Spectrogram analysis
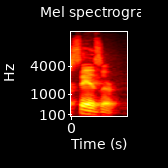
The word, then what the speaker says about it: Cesar: Cesar or Cesar? Caesar, but in Spanish is Cesar. Cesar. All right. So tonight it's Caesar.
